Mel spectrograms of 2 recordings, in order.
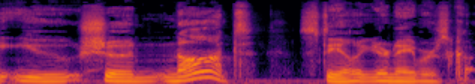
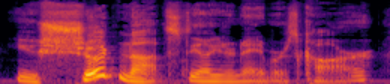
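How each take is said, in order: First: The word "steal" carries the stress. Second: The word "should" carries the stress. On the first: Other harm to the car may be allowed. "the implication is, but you can, you know, smash it up with a sledgehammer" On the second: The listener might steal it anyway. "we are implicitly suggesting that you might do it anyway"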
